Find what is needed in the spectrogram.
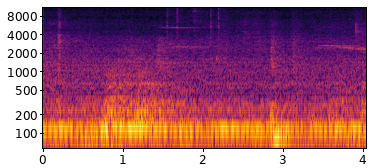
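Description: A steady low hum with faint rumbling room noise.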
